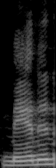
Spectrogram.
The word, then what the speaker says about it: Manon: So I said ma manon again and she's like actually it's man. Then we had to go into a whole conversation of how I think she grew up in France and it's a French pronunciation. So every time I see manan I'm just like no no it's mano or you're going to get yelled about it.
